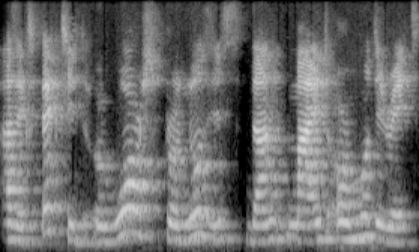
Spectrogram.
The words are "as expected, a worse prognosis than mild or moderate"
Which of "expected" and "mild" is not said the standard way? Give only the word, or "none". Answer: mild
